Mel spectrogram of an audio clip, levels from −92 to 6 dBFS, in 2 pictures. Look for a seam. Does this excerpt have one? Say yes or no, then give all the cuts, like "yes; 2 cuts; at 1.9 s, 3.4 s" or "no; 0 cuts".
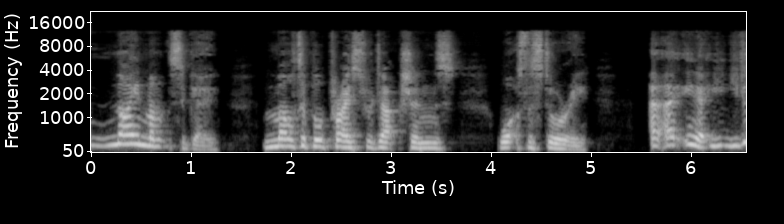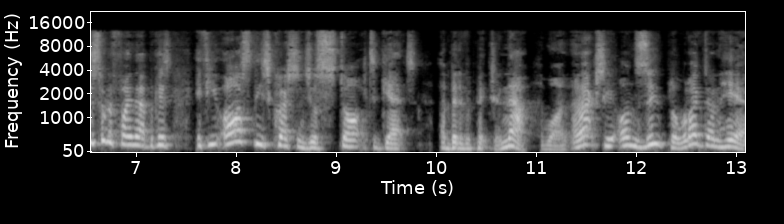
yes; 1 cut; at 11.0 s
